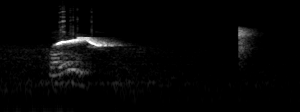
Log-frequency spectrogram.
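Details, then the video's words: Pet African grey parrot whistling Pop Goes the Weasel indoors: a loud arching whistle rising then dipping, with faint low undertones, followed by a short raspy high note. "The African Grey - Pop Goes The Weasel"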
